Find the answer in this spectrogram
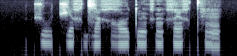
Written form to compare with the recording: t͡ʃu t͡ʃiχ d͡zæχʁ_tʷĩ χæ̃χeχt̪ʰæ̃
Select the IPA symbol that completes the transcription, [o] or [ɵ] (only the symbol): o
